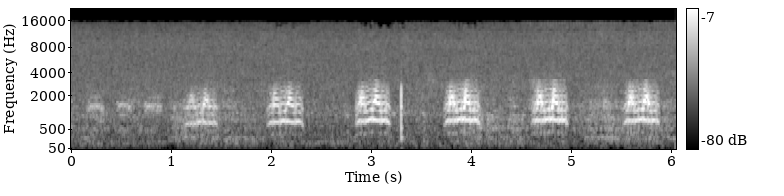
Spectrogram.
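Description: Recorded common quail calls of the kind played as a lure to bring quail into a net. A few faint soft notes come first, then six short wavering calls about one a second, growing louder over the first few, with a sharp click just after the third.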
